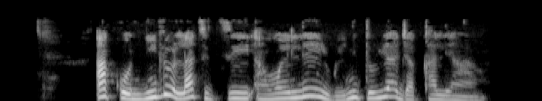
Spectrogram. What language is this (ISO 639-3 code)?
yor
